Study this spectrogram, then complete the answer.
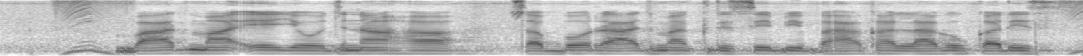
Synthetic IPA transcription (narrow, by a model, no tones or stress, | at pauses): baːd̪mãʔejoːd͡ʒnaɦə | səboɾaːd͡ʒmẽkɾɪsibibʱaːɡəlaːɡukəɾis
